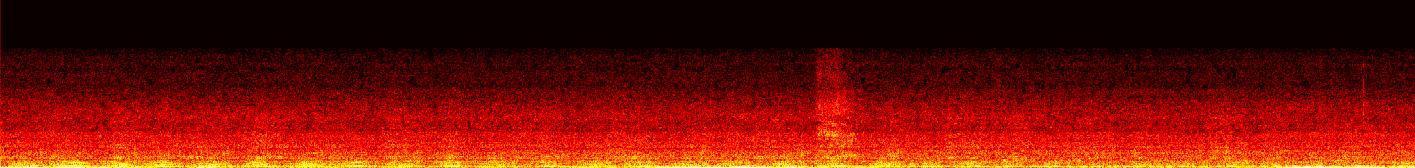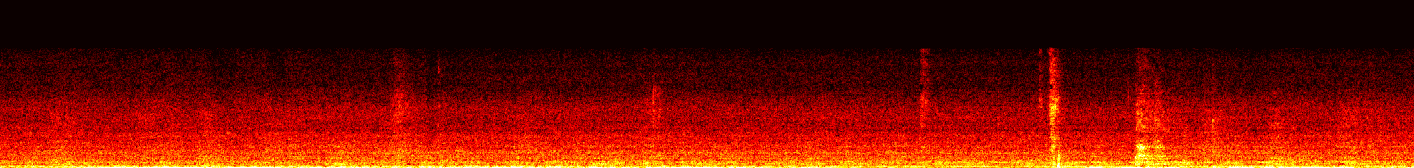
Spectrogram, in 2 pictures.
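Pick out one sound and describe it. A young man breathes heavily.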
